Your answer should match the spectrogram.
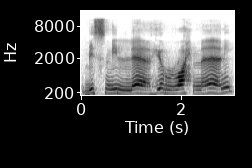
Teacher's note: So here, if we're not going to stop, then this is called mad tabi'i, the natural mad, which is 2 counts. Okay, ar-Rahman, we're going to stretch the mim 2 counts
